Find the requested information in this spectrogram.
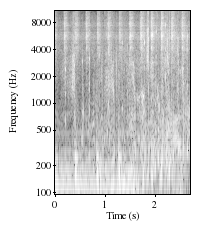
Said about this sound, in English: Let's take a spin through Joe and John's Rolodex.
